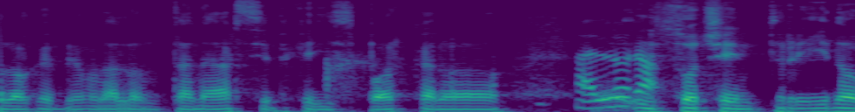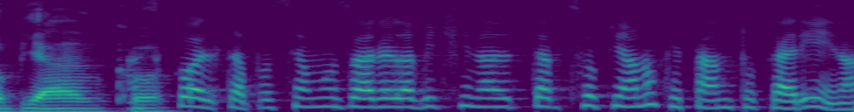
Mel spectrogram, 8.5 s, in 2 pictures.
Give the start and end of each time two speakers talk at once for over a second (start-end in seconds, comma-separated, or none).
none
